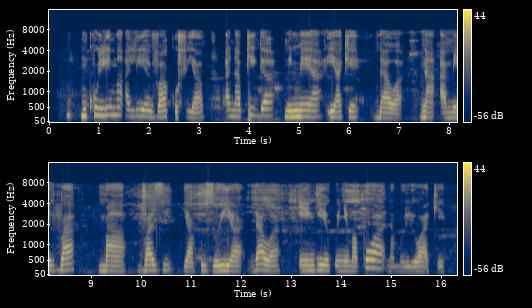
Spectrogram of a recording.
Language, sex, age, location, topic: Swahili, female, 18-24, Kisumu, health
